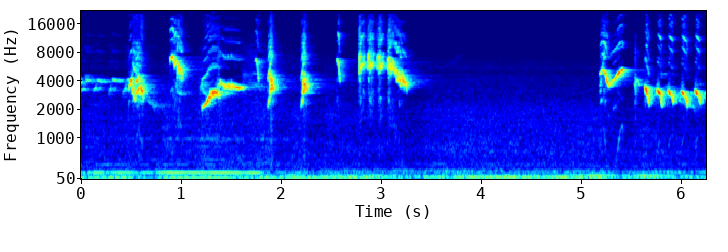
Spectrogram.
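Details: Orange-headed thrush tutor song for competition bird training. A varied sequence of rising and falling whistles and sharp chips is followed by a pause, then a rapid run of repeated bright notes.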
